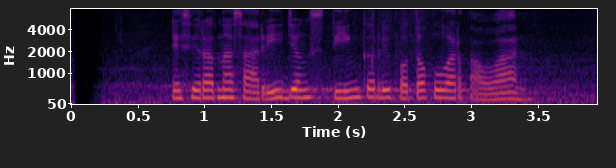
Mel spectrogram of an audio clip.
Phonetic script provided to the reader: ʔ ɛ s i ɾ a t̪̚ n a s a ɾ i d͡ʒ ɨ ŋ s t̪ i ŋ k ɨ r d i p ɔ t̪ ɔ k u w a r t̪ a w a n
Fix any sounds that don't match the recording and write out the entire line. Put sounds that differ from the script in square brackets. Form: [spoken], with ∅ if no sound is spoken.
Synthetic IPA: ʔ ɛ s i ɾ a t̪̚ n a s a ɾ i d͡ʒ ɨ ŋ s t̪ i ŋ k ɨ r d i p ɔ t̪ ɔ k u w a r t̪ a w a n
